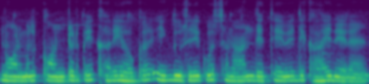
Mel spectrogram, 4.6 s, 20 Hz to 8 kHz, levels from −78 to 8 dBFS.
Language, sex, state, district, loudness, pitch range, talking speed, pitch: Hindi, female, Uttar Pradesh, Hamirpur, -14 LUFS, 150-165 Hz, 180 wpm, 155 Hz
